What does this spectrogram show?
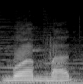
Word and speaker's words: Muhammad: Le nom Muhammad se prononce Muhammad, mais en ponctuant la lettre H comme cela, nous aurons distingué la lettre Ha de la lettre Ha. Muhammad sera alors bien prononcé.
